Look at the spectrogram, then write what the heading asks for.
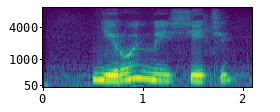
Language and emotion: Russian, neutral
